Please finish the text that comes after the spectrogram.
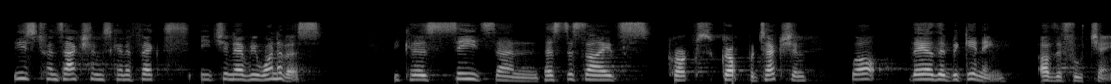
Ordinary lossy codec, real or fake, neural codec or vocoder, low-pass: none; real; none; 7.2 kHz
